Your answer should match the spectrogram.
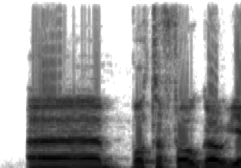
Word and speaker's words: Botafogo: Navarro currently playing for, James, am I saying it right, Botafogo? – Botafogo, yeah, Botafogo.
